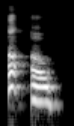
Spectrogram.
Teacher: has a glottal stop so the word uh oh in english that little stop between a and o that we mark with a dash in english that's a glottal stop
